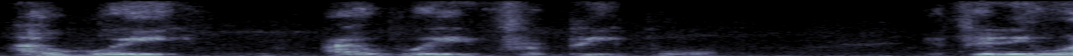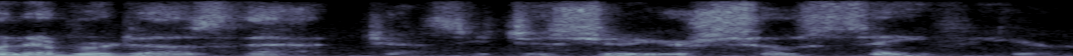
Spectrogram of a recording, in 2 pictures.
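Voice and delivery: menacing unvoiced whisper; creepy whisper. Father reassuring his young son, menacing whisper. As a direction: hiss it softly like a creepy dad. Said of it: "he'd be like".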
